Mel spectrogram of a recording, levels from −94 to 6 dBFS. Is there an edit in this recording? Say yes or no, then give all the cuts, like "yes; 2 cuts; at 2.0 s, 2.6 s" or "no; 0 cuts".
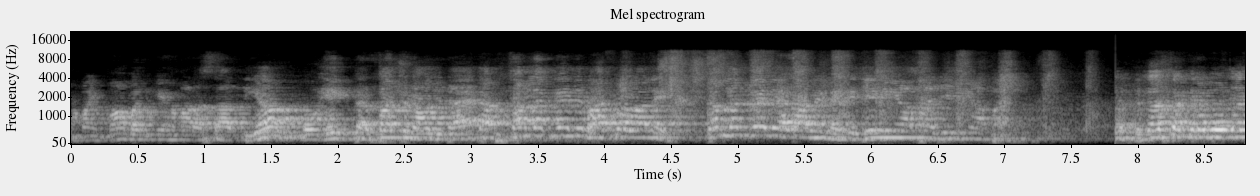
yes; 1 cut; at 7.9 s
